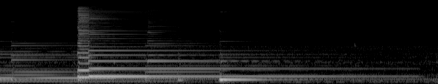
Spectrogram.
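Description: Electric guitar with a clean tone, a D chord picked fingerstyle with a hammer-on on the high E string at the second fret. New notes sound just under a second in and again a little after two seconds, then the chord rings and slowly fades.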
